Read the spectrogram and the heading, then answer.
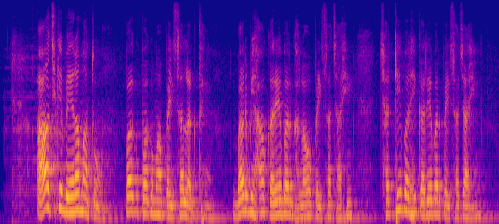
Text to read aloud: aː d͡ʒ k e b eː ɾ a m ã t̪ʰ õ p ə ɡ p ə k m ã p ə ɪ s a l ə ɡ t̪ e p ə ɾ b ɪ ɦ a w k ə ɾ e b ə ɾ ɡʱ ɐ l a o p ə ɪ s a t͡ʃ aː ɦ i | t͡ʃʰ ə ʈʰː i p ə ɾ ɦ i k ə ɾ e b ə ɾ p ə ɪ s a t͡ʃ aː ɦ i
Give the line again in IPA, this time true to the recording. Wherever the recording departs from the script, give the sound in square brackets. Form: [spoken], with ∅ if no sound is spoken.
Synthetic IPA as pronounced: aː d͡ʒ k e b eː ɾ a m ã [t̪] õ p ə ɡ p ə [ɡ] m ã p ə ɪ s a l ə ɡ t̪ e [b] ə ɾ b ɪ ɦ a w k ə ɾ e b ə ɾ ɡʱ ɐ l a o p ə ɪ s a t͡ʃ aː ɦ i | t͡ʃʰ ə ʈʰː i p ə ɾ ɦ i k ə ɾ e b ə ɾ p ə ɪ s a t͡ʃ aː ɦ i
